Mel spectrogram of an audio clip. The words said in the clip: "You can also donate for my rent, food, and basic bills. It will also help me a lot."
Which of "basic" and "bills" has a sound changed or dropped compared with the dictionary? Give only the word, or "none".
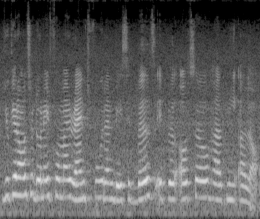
none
